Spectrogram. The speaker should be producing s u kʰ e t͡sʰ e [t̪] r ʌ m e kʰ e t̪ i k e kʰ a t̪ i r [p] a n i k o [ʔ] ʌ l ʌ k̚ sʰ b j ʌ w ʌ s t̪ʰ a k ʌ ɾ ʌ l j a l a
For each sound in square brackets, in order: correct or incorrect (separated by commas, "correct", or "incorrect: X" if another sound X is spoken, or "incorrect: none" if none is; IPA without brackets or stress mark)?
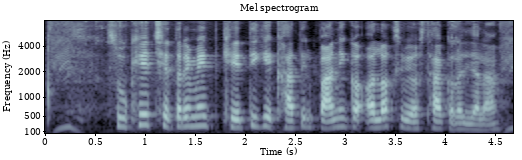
correct, correct, correct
